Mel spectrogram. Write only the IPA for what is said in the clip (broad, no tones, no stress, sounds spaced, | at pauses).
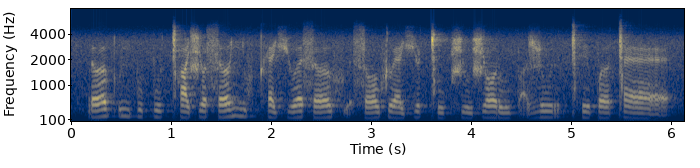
ɾ ʌː kʷʼ i ɲ p u p u ǀʰ ɑ ɕ ɔ s ʌː ɲ ɪ xʷ kʰ æ ç ʊ ɐ̯ s ʌː xʷ æ̰ s ɔː xʷ ɾ æː ç ə˞ ǀʰ u p ɕ uː ɕ ɔː ɾ u p ɑ̰ ɮ uː r ǀʰ ɪ p ʌː ǀ æː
